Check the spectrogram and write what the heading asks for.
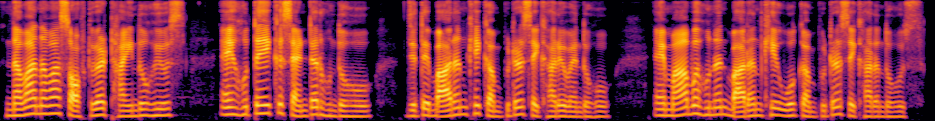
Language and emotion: Sindhi, neutral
